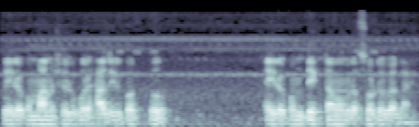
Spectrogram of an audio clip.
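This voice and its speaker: Low voiced guy rambling thru a ghost story, crickets + noise behind. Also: monotone, brisk. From Tangail, Bangladesh. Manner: rambling, many fillers and restarts. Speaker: channel host. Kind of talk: casual storytelling.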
